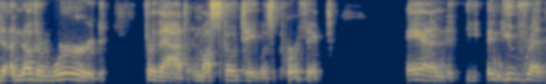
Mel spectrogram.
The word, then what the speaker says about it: Mascotte: Mascotte is how it's pronounced, which means mascot.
